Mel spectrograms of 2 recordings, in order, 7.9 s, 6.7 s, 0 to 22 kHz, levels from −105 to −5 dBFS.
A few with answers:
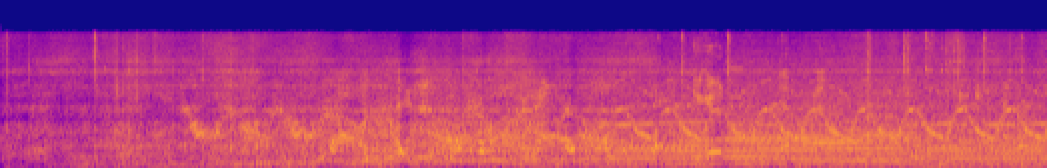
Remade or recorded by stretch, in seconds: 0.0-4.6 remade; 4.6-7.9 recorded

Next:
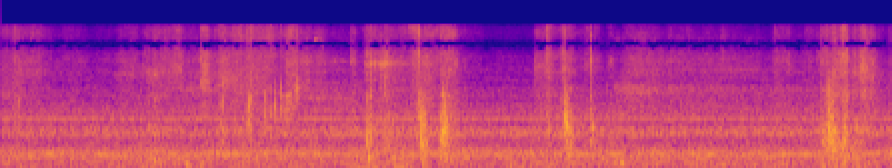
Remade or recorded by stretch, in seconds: 0.0-6.7 recorded

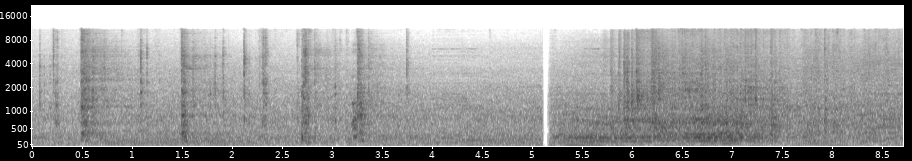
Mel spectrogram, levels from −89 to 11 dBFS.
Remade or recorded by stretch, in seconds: 0.0-4.0 recorded; 4.0-4.5 remade; 4.5-5.5 recorded; 5.5-6.2 remade; 6.2-8.7 recorded

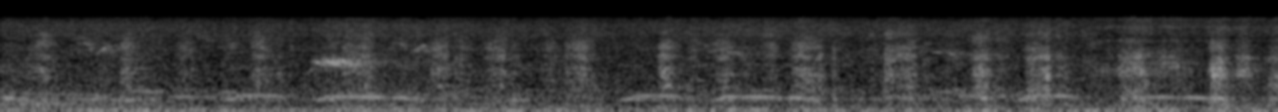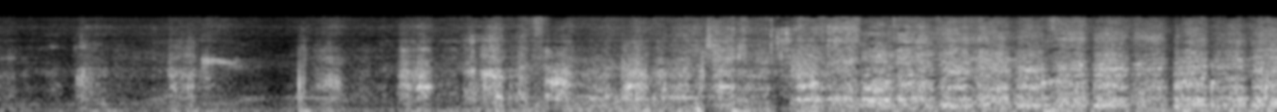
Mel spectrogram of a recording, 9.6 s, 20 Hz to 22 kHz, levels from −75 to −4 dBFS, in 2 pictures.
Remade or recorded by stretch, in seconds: 0.0-4.1 recorded; 4.1-8.0 remade; 8.0-9.6 recorded

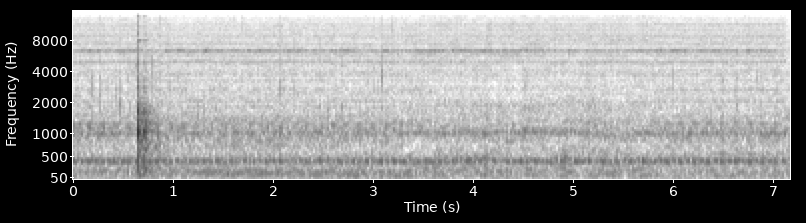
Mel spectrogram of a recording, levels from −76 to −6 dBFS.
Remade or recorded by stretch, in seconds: 0.0-3.3 recorded; 3.3-5.8 remade; 5.8-7.2 recorded

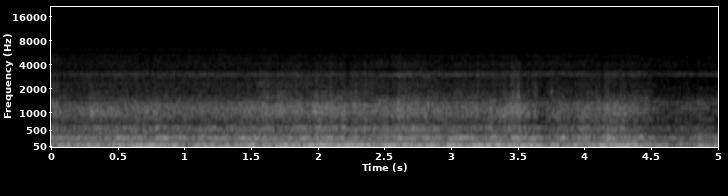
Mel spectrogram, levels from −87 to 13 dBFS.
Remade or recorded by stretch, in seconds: 0.0-2.2 recorded; 2.2-3.1 remade; 3.1-4.3 recorded; 4.3-5.0 remade

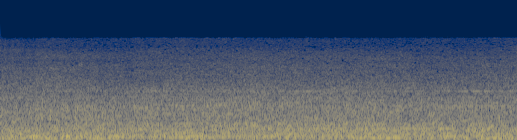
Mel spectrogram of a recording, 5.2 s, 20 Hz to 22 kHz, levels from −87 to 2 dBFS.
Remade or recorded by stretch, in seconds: 0.0-1.1 recorded; 1.1-2.6 remade; 2.6-5.2 recorded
